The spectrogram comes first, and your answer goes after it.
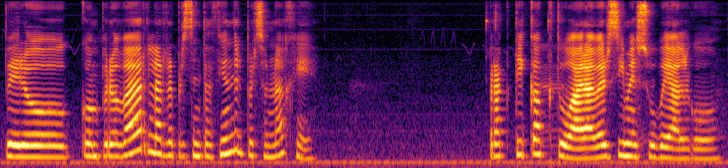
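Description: This young woman speaks in an unhurried, slightly high voice with a fairly bright tone. She's a gaming YouTuber casually commentating a life-sim game, bantering playfully with viewers and her in-game characters.

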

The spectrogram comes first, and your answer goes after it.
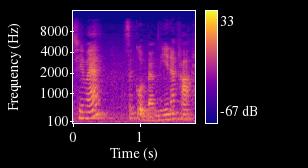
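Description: A woman's voice: brisk, fairly bright tone. Female teacher, patient explainer, spells words out; recorded off-mic with audible noise. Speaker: English teacher. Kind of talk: explaining grammar lesson. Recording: distant mic with clear background noise.

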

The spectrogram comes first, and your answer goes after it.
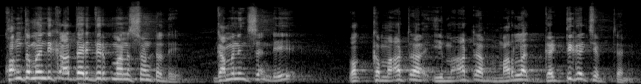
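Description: A man's voice: high-pitched, lively intonation, moderate pace, gravelly, a bit bright. A man, a pastor, preaching a sermon emphatically, repeating key phrases and mixing in folksy humor. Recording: echoey hall reverb.

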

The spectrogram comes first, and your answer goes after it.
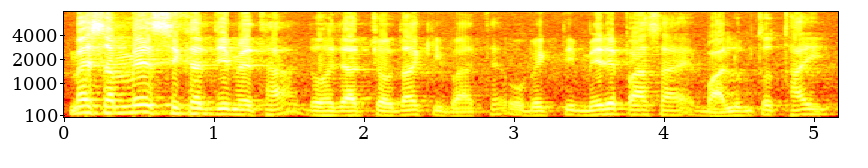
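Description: A man, a monk, preaching slowly and emphatically, rising to loud exhortation. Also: mid-range voice, vocal fry, slight background noise. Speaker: monk giving a sermon. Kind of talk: sermon.

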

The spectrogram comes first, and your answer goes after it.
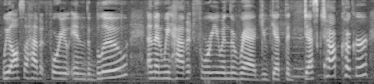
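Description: An American woman, middle-aged, presenting a chatty sales pitch as a home shopping host. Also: brisk, slight background noise. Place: kitchen set in a TV studio.

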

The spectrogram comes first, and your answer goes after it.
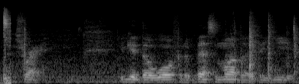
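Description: A man's voice: lowish voice, flat delivery, fast talker, reverberant, over loud music, close to an everyday voice. An actor playing a bitter, confrontational young man who curses and lashes out, in an indie film drama. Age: young adult. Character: angry young man searching for his birth mother.

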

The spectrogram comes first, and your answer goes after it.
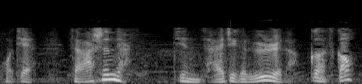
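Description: Mocking male squad leader, lively sing-song taunts, lo-fi audiobook read by a woman. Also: medium pitch, fairly quick, voice pushed down. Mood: cold. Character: cruel young male militia squad leader.

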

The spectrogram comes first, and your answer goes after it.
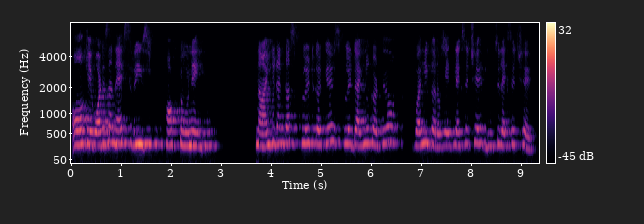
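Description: Woman fitness instructor, high voice, unhurried counting, echoey room. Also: flat delivery, darkish tone. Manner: counting reps, calling exercises, correcting participants by name. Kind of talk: live workout class instruction.

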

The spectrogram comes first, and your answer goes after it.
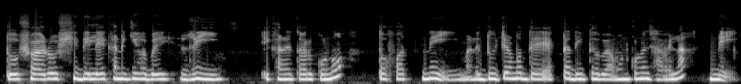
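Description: A woman's voice: on the high side, level tone, fast talker, no echo. A woman teaching a grammar lesson. She asks questions and answers them herself, and she repeats the key words. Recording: dull muffled sound, dry.

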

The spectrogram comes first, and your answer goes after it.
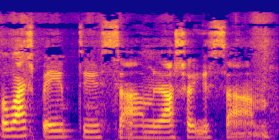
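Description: A woman's voice: lowish voice, measured pace, creaky, background noise. Chatty woman vlogging from her car. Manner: chatty, relaxed, speaks to viewers as a friend. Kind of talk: casual vlog talk. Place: parked car. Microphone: phone camera at arm's length.

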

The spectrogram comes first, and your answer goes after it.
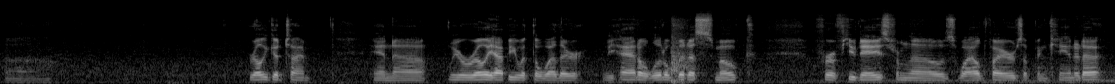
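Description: A middle-aged American man chatting casually to camera in an unhurried, halting way, puffing on a pipe between phrases. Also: fairly low pitch, little pitch movement, a bit bright. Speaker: vlogger. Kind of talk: casual rambling solo chat. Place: outdoors in a backyard garden. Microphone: camera at about arm's length or a little more. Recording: clear outdoor background noise.

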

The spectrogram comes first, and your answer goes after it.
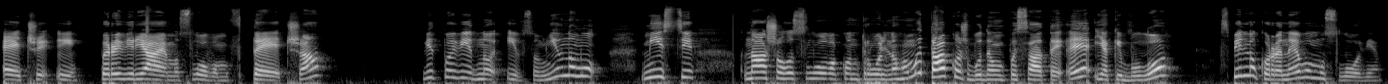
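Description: A woman teacher explains a grammar lesson in a high, bright voice. She speaks in a deliberate, well-paced way. She lifts and drops her tone a lot to stress each key word. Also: lively intonation. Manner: clear, deliberate, stresses words.

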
